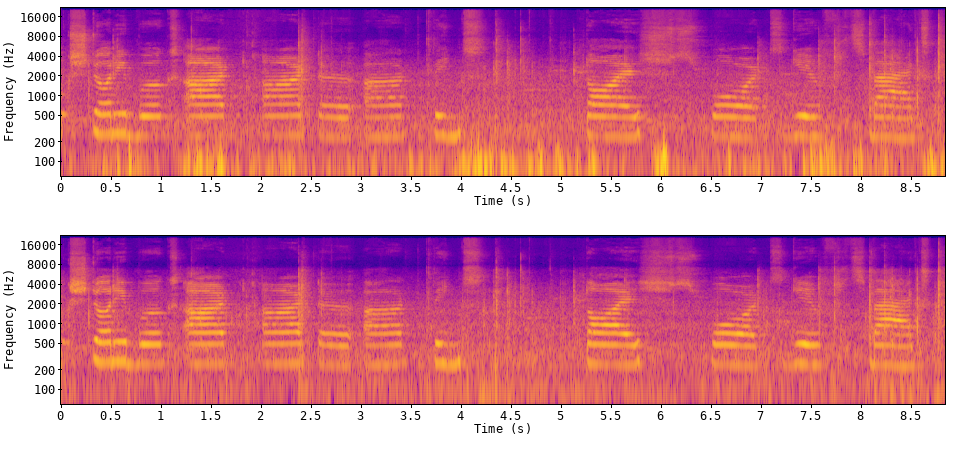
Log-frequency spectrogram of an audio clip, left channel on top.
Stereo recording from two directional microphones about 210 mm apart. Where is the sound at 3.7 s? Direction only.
15° left (ahead or behind).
